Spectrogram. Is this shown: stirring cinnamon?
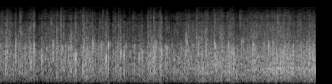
no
